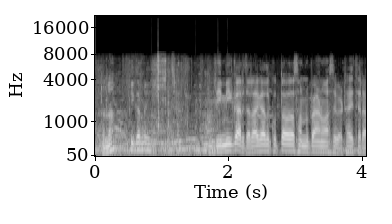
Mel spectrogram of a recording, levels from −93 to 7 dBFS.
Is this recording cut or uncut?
cut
